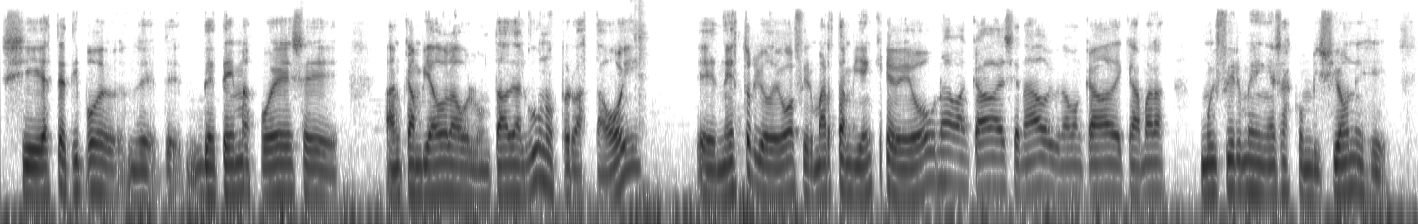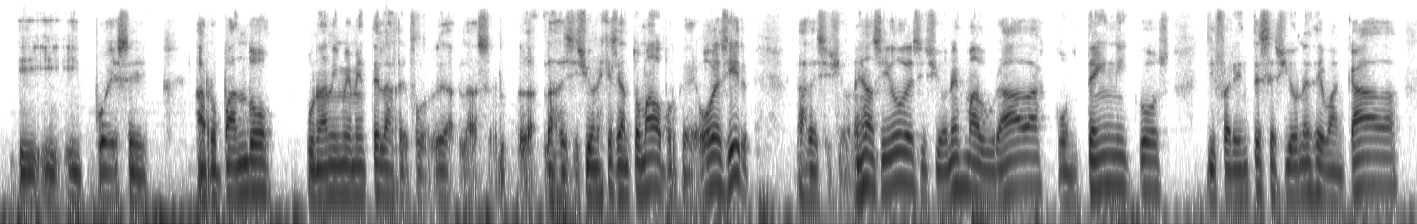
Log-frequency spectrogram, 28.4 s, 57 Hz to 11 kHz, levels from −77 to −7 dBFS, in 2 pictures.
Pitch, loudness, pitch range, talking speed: 110 Hz, -26 LUFS, 100-120 Hz, 155 wpm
